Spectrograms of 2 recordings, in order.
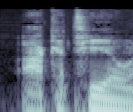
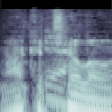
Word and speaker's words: Ocotillo: If all those four-wheel drive ones got found this year, which has blown me away, that they're gone before Ocotillo and Wrecker. Ocotillo, I'm sorry. I'm saying that wrong. Ocotillo and Wrecker.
